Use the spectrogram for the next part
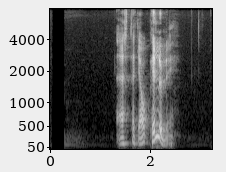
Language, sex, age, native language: Icelandic, male, 40-49, Icelandic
